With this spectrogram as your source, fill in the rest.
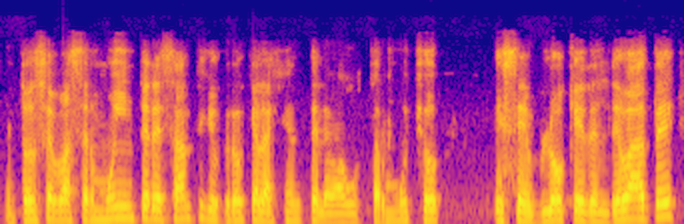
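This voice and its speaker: A Chilean man moderating an online debate, courteous and measured, often pausing with fillers. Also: on the high side, steady tone, dry recording, dull audio. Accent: Chilean Spanish. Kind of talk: live-stream debate moderation.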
